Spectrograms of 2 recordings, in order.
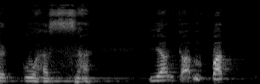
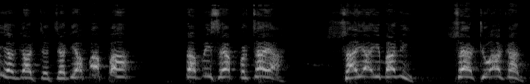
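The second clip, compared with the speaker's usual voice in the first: rising, loud proclamation, higher and louder; full-force preaching; 11 semitones higher, 4 dB louder than usual. Acted. Pastor to the congregation, proclaiming at full force. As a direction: preach it out to the whole church. Preacher listing his vision.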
